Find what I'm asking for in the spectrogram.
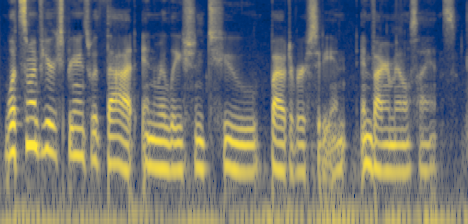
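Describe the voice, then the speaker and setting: A woman's voice: rumbling low, lively intonation, fast talker, dry recording. A woman hosting a podcast, speaking in a prepared, interviewer's style. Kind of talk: scripted podcast narration and interview questions.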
